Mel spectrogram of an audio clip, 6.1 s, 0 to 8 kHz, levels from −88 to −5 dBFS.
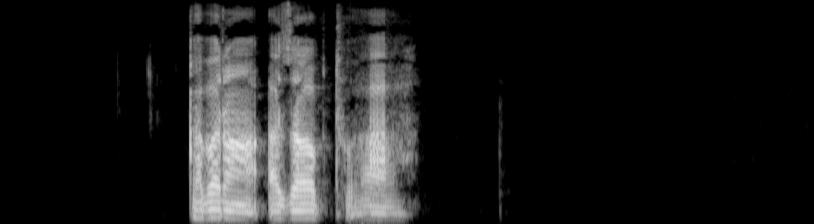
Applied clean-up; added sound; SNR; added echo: none; none; none; none.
